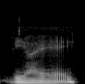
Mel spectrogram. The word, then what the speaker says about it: VIA: I'm sure it's pronounced via, but it's all capital letters.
